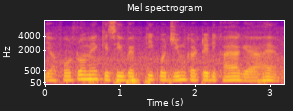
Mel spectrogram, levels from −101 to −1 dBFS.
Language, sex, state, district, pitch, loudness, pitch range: Hindi, male, Arunachal Pradesh, Lower Dibang Valley, 130 Hz, -16 LUFS, 125-135 Hz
